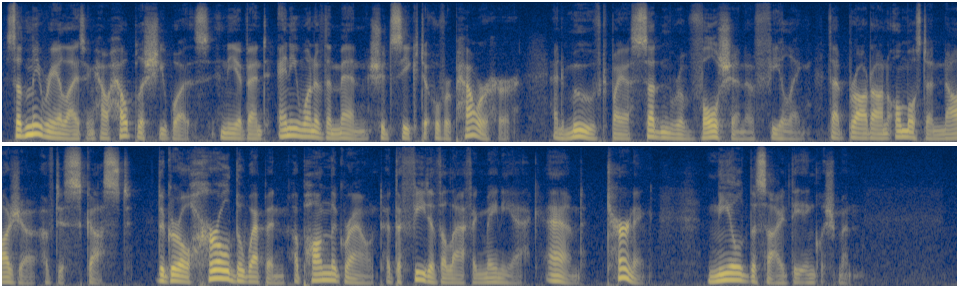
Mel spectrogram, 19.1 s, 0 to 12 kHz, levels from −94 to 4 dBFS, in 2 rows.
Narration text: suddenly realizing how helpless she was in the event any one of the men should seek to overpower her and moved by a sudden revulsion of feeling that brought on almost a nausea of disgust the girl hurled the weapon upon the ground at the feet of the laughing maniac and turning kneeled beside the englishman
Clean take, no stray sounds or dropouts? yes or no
yes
